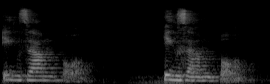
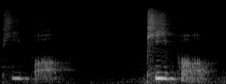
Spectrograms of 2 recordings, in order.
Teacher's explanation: entre la P y la L, al final de la palabra, aparecería como una especie de sonido accesorio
